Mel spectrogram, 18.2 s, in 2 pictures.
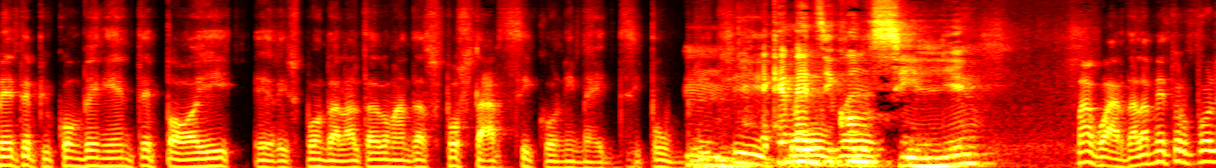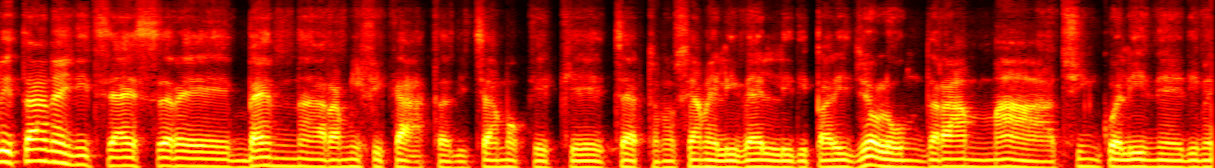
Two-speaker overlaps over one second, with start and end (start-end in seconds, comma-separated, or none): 5.2-6.7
